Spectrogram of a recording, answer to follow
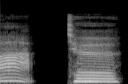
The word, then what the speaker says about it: เฌอ: ประสม กับ สระ เออ สะกด ว่า ช เออ อ่าน ว่า เฌอ เจอ คำ ว่า เจอ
